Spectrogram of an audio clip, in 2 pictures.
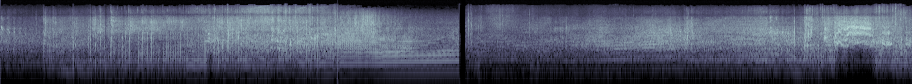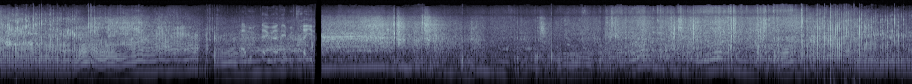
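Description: A rally car engine roars past at high speed, revving hard and changing gear.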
